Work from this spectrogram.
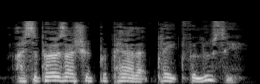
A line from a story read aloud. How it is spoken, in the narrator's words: she said with the tiniest of sighs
